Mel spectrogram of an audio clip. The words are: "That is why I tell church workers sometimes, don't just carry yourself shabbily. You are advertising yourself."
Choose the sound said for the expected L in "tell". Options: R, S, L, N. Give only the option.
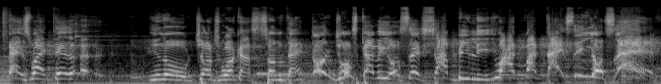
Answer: N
